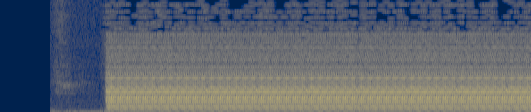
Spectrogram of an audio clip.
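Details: MRI scanner acoustic noise, from a demonstration of noise-reduced "silent" MRI scanning: a brief quiet hum, then a sudden loud, continuous buzzing drone with fast, regular gradient pulsing.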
